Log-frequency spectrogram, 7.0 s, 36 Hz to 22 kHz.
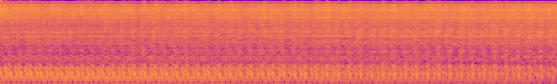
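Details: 1971 Pontiac Ventura Sprint V8: loud, lumpy idle, deep exhaust thumps about four per second, running on its own.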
